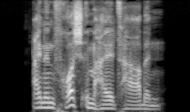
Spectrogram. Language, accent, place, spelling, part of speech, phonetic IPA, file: German, Germany, Berlin, einen Frosch im Hals haben, verb, [aɪ̯nən fʁɔʃ ɪm hals ˈhabm̩], De-einen Frosch im Hals haben.ogg
- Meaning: to have a frog in one's throat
